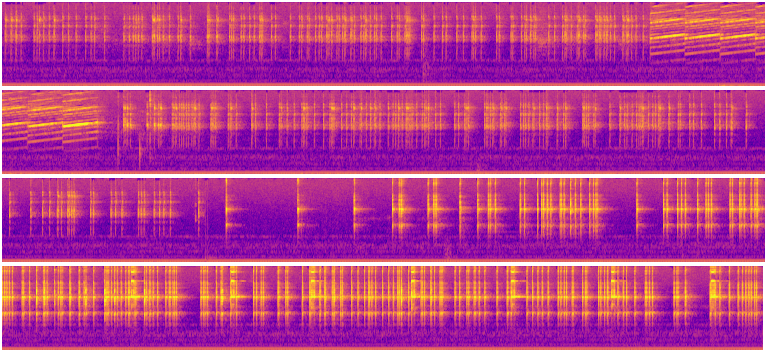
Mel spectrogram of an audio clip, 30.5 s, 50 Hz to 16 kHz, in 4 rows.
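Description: Radiation meters (a Radiacode 102 and a GQ GMC-500+) clicking with each detected count from tyuyamunite uranium ore, the clicks coming faster and louder in the second half as the count rate climbs toward 1,500 counts per minute. A brief run of rapid chirps sounds about a quarter of the way in, and a repeating high beep joins the clicks near the end, as the GQ reads a high radiation level.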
